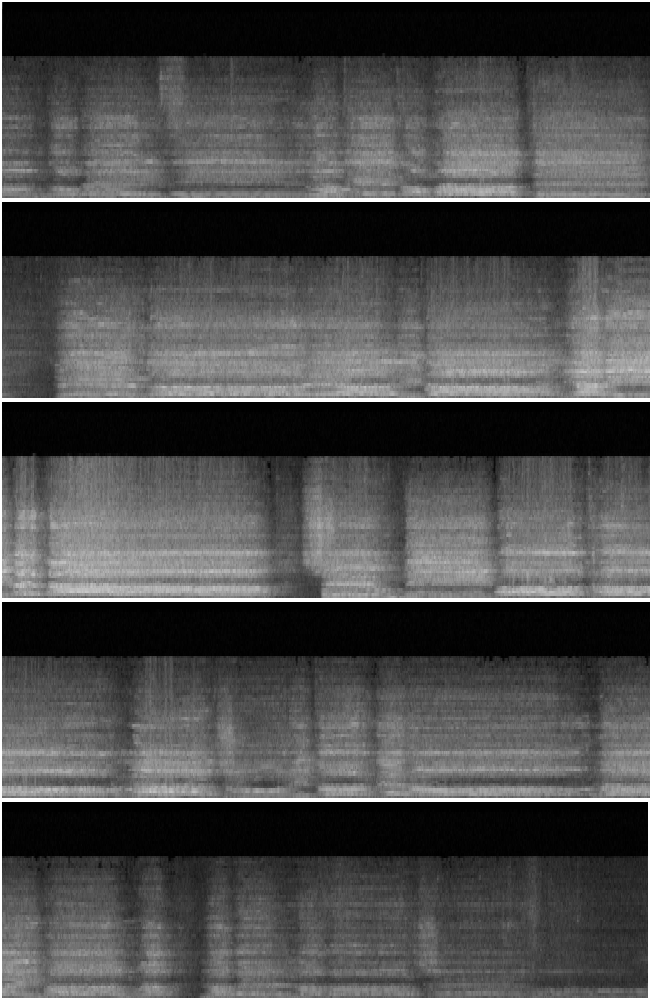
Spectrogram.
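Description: Male choir singing a cappella in sustained phrases, with short breaks between them about every ten seconds.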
